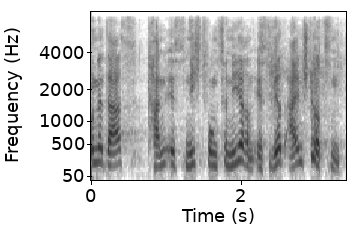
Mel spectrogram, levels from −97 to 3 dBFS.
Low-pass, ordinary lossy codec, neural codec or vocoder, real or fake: 7.2 kHz; Opus, 64 kbps; vocoder, 22.05 kHz, 80 mel bands, WaveNeXt; fake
